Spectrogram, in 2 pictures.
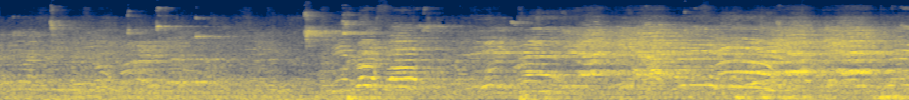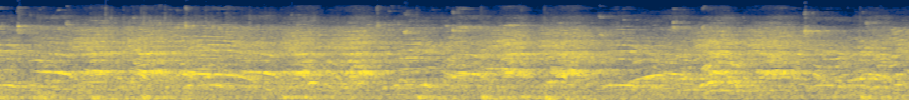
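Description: Basketball dribbled on a hardwood gym floor during a game, with players' shoes squeaking and spectators chattering in the hall. It gets busier from about five seconds in.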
